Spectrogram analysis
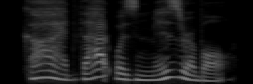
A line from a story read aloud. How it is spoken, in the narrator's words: she groaned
